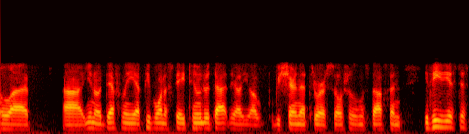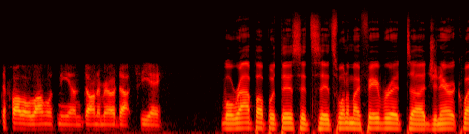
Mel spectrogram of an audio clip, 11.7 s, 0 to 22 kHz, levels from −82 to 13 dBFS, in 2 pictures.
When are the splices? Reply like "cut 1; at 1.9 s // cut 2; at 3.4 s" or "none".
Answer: cut 1; at 8.6 s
